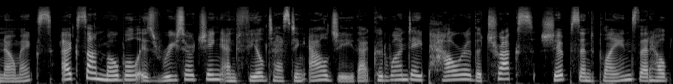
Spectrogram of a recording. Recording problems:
abrupt cut into speech; at the start

